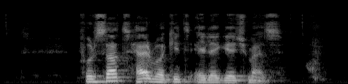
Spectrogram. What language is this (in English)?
Turkish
